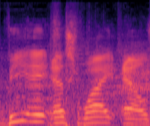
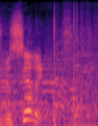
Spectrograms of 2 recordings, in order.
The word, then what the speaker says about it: Vasyl: His name is spelled V-A-S-Y-L, so some people call him Vasyl, but he says, and the people around him say his name is Vasily.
